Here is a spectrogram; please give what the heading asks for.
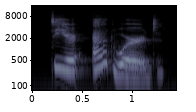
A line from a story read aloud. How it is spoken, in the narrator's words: she cried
